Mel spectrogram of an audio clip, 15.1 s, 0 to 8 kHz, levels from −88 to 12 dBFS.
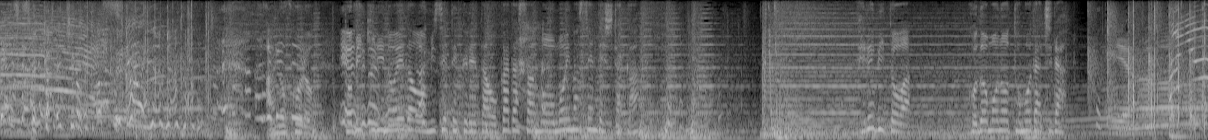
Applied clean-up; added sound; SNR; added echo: none; none; none; none.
